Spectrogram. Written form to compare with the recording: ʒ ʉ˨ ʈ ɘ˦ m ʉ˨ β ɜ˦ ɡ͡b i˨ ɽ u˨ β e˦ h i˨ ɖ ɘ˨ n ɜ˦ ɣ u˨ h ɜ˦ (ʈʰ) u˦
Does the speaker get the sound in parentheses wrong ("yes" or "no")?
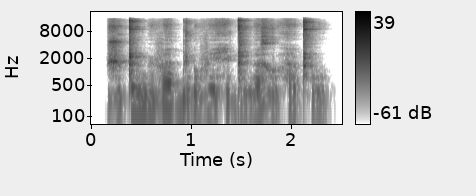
no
